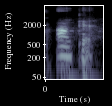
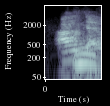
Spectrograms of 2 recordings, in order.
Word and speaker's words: Anca: How do you pronounce her name? Anca. Anca.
